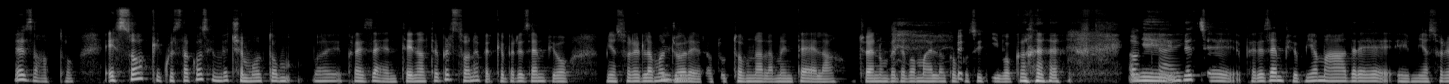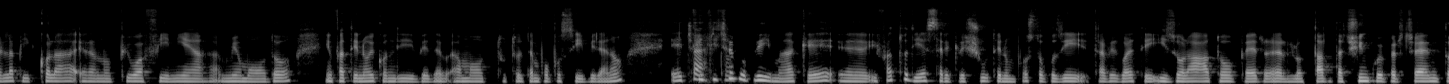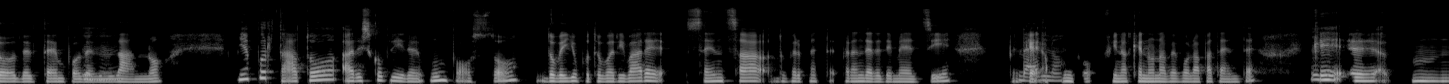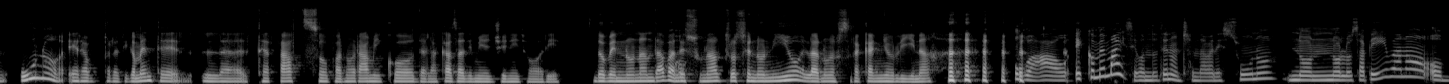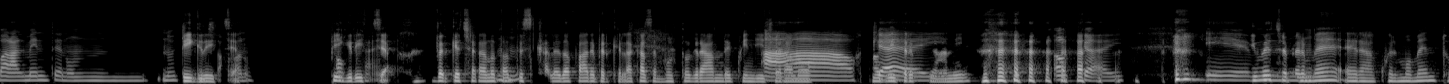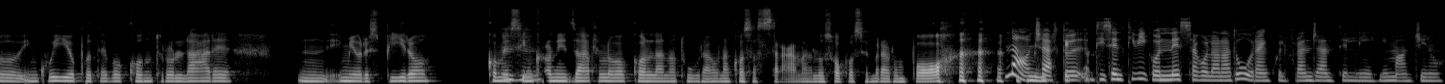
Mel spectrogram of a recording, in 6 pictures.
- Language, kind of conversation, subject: Italian, podcast, Quale luogo ti ha fatto riconnettere con la natura?
- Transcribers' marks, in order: chuckle; "cioè" said as "ceh"; chuckle; tapping; chuckle; chuckle; drawn out: "Ah"; chuckle; drawn out: "Ehm"; chuckle; laughing while speaking: "mistica"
